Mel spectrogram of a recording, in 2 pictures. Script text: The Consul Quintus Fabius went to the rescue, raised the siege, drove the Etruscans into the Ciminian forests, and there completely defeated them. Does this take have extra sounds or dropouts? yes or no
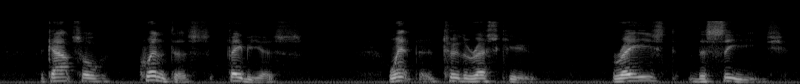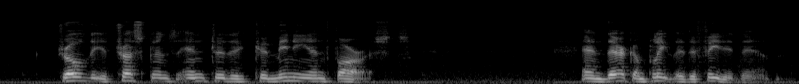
no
